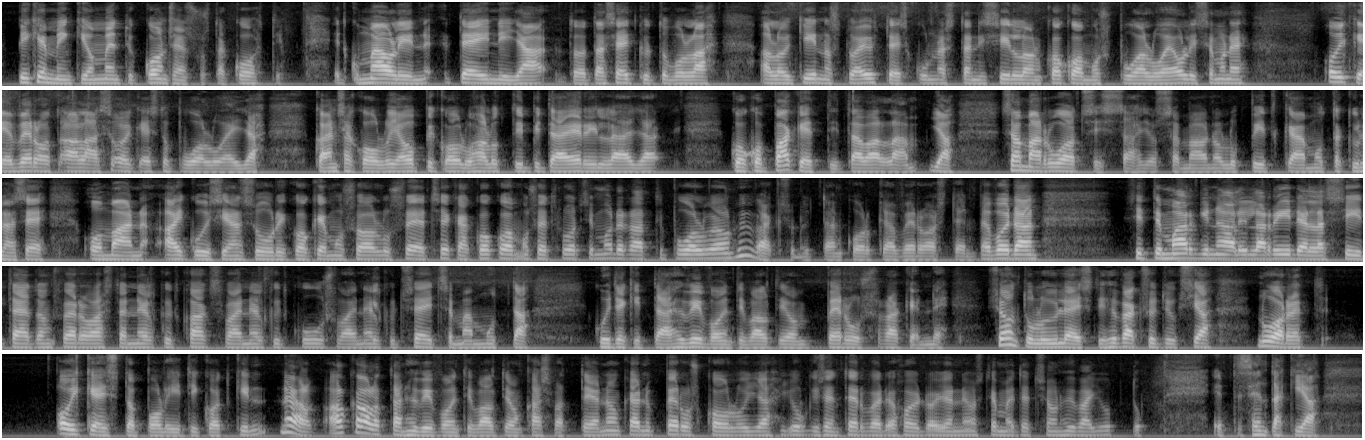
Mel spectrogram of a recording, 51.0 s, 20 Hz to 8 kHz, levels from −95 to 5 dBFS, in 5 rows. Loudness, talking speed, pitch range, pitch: -25 LUFS, 140 wpm, 120-140 Hz, 130 Hz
